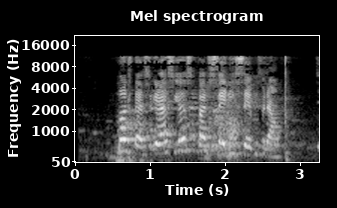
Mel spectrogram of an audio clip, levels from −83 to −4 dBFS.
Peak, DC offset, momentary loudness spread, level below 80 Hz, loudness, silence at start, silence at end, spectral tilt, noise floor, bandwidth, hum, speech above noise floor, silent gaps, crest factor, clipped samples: -2 dBFS; under 0.1%; 12 LU; -48 dBFS; -16 LUFS; 0.5 s; 0 s; 0 dB/octave; -48 dBFS; 12 kHz; none; 31 dB; none; 16 dB; under 0.1%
